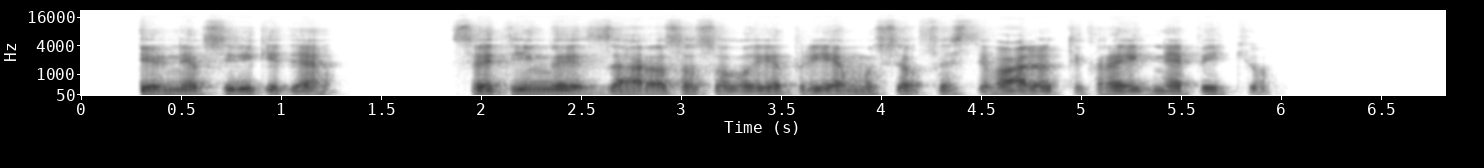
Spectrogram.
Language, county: Lithuanian, Klaipėda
